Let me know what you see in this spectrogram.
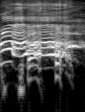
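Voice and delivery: screaming. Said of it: "look at me and go".

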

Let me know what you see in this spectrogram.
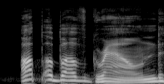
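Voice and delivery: plain reading voice

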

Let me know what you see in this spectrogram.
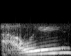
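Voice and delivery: rising, question-like intonation. Showing how he said a name in his sleep: rising questioning intonation. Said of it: "That sounded like a question mark".

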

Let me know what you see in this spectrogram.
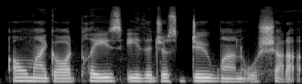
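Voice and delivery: ordinary talk, nothing marked

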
